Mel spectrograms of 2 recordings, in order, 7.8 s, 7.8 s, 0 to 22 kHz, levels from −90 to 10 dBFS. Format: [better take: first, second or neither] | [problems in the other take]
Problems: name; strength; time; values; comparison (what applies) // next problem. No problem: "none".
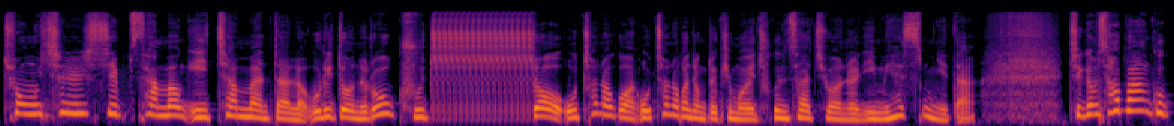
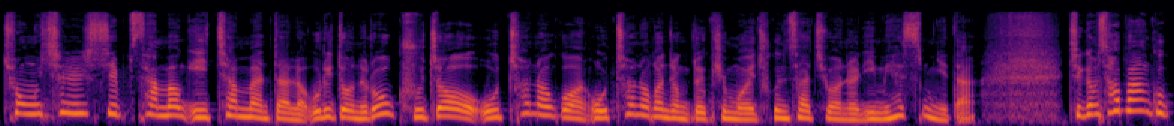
second | audio freezing; at 3 s for 0.5 s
